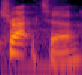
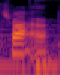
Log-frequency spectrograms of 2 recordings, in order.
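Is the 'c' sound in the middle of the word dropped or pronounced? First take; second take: pronounced; dropped. First: The middle 'c' sound is clearly pronounced. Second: The middle 'c' sound is dropped. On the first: This is the standard name for the vehicle. "it's a tractor" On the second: This is how a certain group of people says it. "but they call him a tratter"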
